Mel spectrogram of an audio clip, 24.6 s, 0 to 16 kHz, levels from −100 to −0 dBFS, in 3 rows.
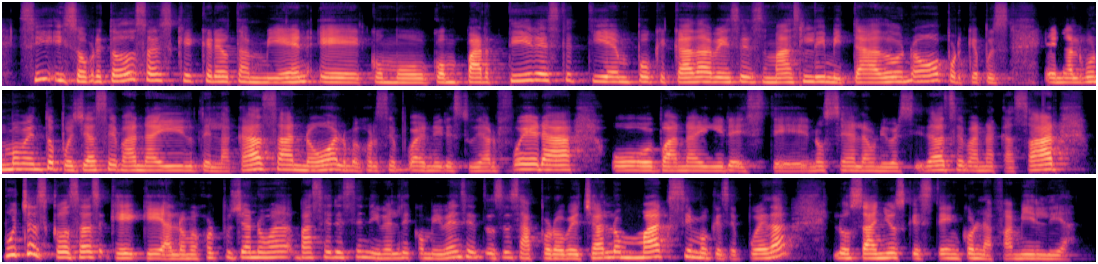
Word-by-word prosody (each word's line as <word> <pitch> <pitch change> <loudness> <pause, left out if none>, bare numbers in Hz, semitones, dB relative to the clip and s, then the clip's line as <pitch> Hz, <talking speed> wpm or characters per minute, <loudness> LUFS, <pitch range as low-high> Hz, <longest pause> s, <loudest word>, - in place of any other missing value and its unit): Sí, 325 +3 -2
y 270 -3 0
sobre 225 0 +1
todo 245 +6 +2
sabes 270 -2 0
que 250 -3 -5
creo 220 -3 +1
también, 200 +1 +1
eh, 190 -3 +2
como 180 -2 0
compartir 195 +7 +1
este 275 0 0
tiempo 215 -5 0
que 205 -1 -8
cada 205 +1 +5
vez 200 +1 +1
es 200 -2 -1
más 190 +1 +1
limitado, 195 -1 +1
¿no? 235 +3 +1
Porque, 195 -5 -5
pues, 180 -1 -8 0.2
en 185 0 -1
algún 200 +4 +1
momento, 240 +2 +1
pues, 190 -5 -2
ya 195 0 +2
se 205 +2 -3
van 190 -1 0
a 185 - +2
ir 180 0 -1
de 180 -1 -5
la 155 -1 -8
casa, 220 +2 +4
¿no? 195 +1 +2
A 225 - +3
lo 185 - -3
mejor 180 0 -6
se 180 +1 -9
puedan 180 -2 -4
ir 175 - -5
a - - -2
estudiar 170 0 -7
fuera, 210 +1 +4 0.2
o, 180 -1 +1
van 175 0 0
a 175 - -1
ir, 175 +1 -3
este, 165 -3 -7
no 180 +1 -5
sé, 180 +1 -8
a 180 - -3
la 175 0 -3
universidad, 170 +4 -3
se 200 - -6
van 180 -2 -4
a 175 - -7
casar, 195 +10 +4 0.3
muchas 335 +2 +2
cosas 235 +1 +2
que 195 -1 +1
que 185 -1 +2
a 165 - +1
lo 175 - -1
mejor, 175 +4 -4
pues, 220 -1 -8
ya 225 - +2
no 225 0 +2
va 235 +1 0
va 220 0 -3
a - - -2
ser 230 +1 -4
ese 225 +2 -4
nivel 190 -4 -2
de 210 0 -5
convivencia. 205 +5 -2
Entonces 220 0 -6
aprovechar 185 +1 +1
lo 230 +1 +1
máximo 235 0 +4
que 180 - -6
se 170 -1 -11
pueda 190 +3 +2 0.3
los 195 -1 -1
años 200 +1 +4
que 190 - -5
estén 185 0 -4
con 190 0 -1
la 160 - -3
familia. 170 -2 -4
195 Hz, 220 wpm, -23 LUFS, 180-225 Hz, 0.3 s, cada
